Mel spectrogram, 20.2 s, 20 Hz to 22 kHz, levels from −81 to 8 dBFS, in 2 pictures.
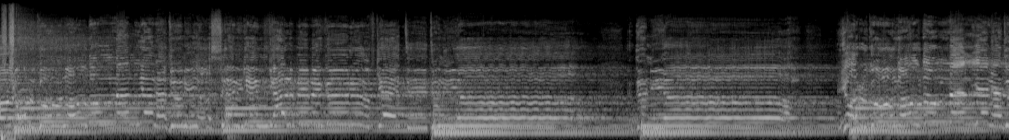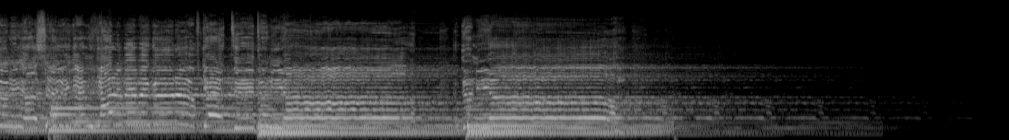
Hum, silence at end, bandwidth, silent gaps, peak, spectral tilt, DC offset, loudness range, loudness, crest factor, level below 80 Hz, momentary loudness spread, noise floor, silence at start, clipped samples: none; 2.9 s; 19.5 kHz; none; -6 dBFS; -4 dB/octave; under 0.1%; 5 LU; -23 LUFS; 18 dB; -56 dBFS; 9 LU; -80 dBFS; 0 s; under 0.1%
